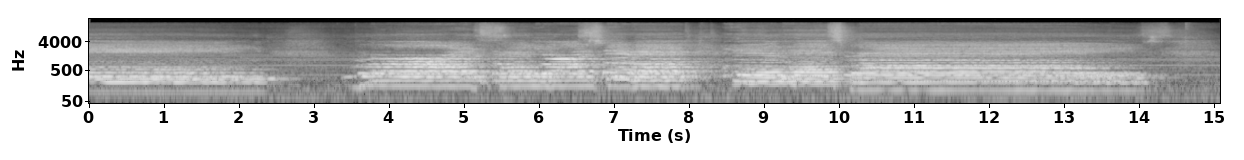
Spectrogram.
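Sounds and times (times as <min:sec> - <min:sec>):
choir singing a cappella: 0:00.0 - 0:15.0.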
